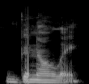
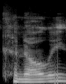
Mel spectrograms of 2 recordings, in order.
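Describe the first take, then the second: First: The word begins with a G sound. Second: The word begins with a K sound.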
